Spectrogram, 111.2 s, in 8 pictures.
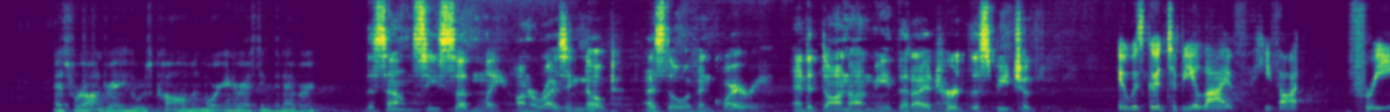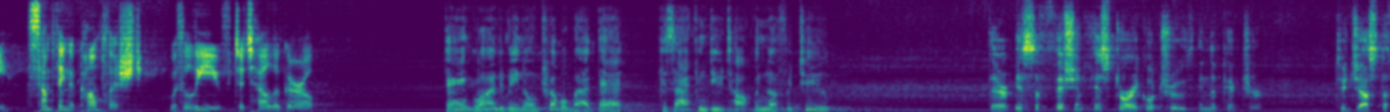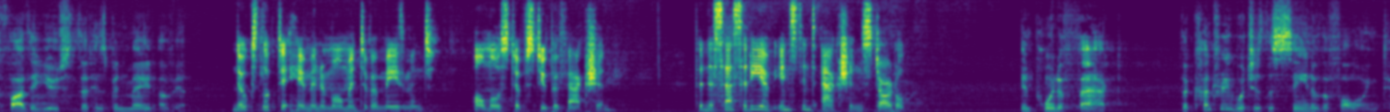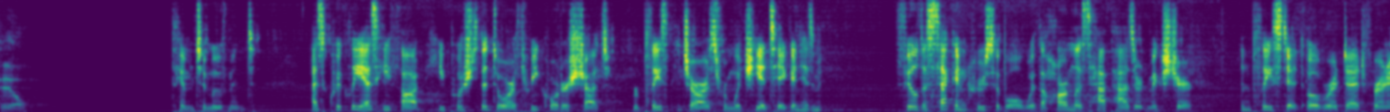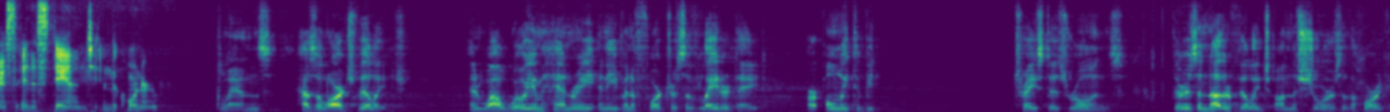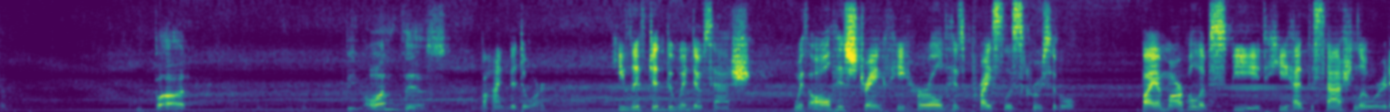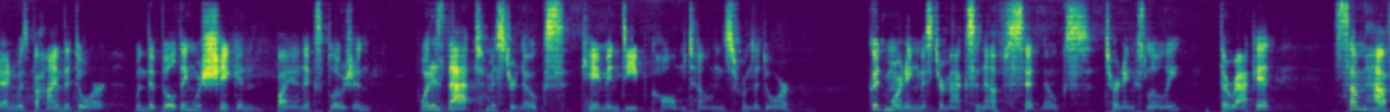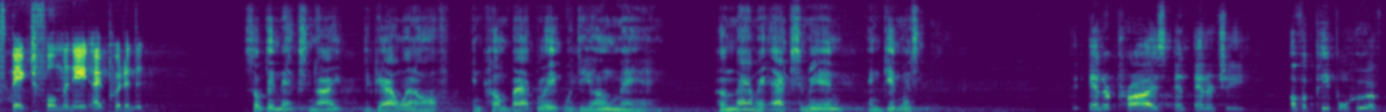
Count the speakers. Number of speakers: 5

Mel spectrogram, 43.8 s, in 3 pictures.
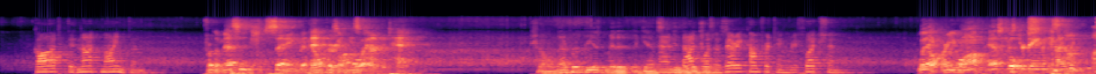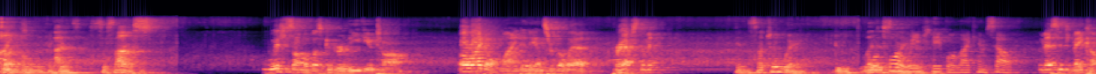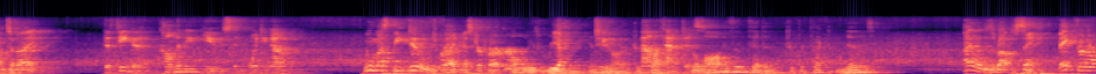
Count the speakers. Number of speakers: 4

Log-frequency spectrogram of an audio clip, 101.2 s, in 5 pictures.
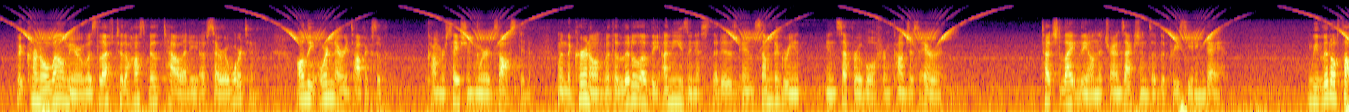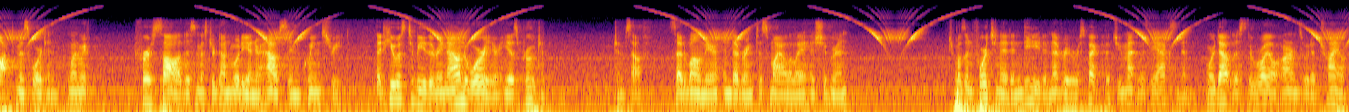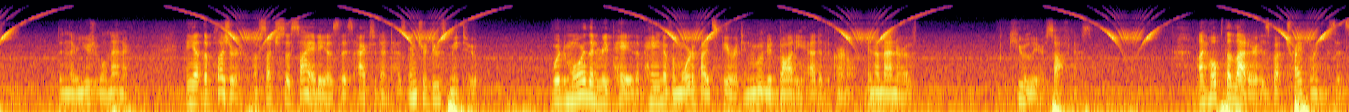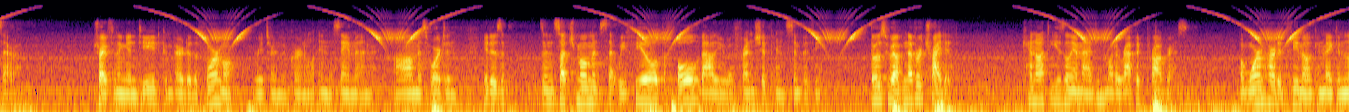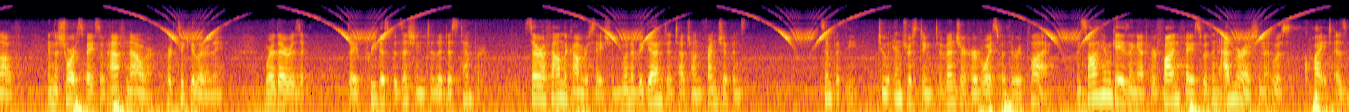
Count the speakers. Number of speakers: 1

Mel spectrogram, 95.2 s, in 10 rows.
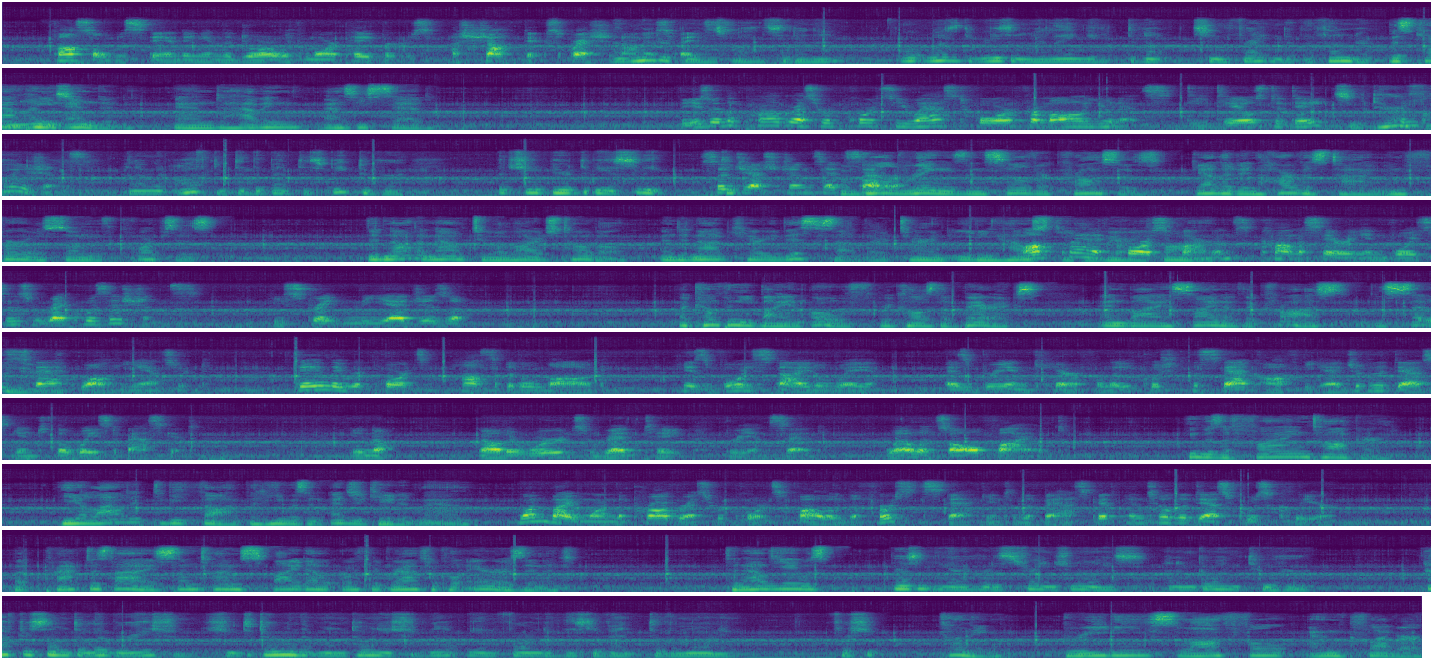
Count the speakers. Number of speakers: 3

